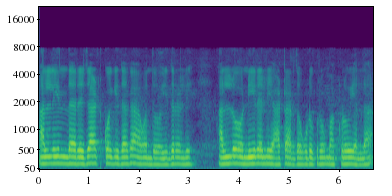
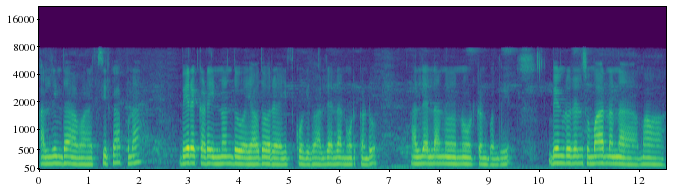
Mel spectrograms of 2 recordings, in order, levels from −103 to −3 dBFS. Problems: none marked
